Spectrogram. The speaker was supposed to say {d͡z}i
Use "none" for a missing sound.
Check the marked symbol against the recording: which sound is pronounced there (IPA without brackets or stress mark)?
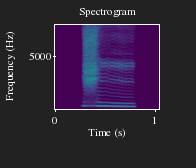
ʒ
